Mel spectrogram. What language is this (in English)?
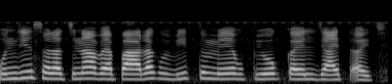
Maithili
